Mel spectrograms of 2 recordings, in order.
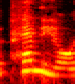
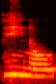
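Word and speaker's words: pineal: penile gland well it's it's the penile isn't it isn't that how you pronounce it but i've always said penal because i i'm dumb and i can't say it but you're asking the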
